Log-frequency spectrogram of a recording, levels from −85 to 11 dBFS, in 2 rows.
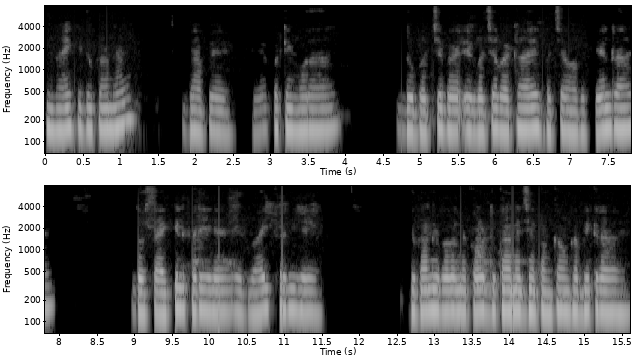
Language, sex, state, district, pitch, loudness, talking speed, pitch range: Hindi, male, Bihar, Saran, 140 Hz, -26 LUFS, 185 wpm, 135-150 Hz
